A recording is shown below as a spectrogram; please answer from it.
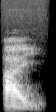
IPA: aɪ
